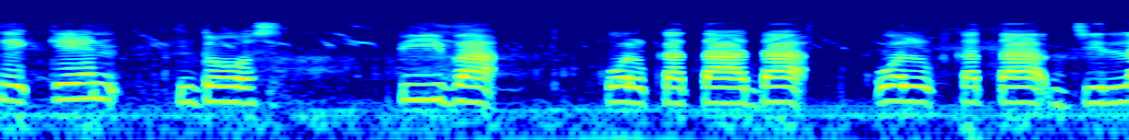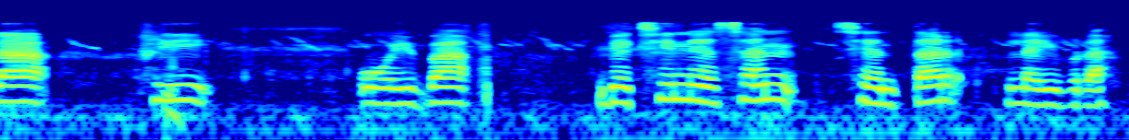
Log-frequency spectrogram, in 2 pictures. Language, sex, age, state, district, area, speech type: Manipuri, female, 30-45, Manipur, Churachandpur, rural, read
